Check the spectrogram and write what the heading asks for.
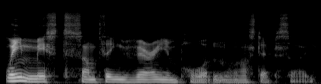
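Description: A man co-hosting a podcast in casual banter, teasing and quick to correct the others. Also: fairly low pitch, creaky, a little mellow. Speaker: podcast co-host.

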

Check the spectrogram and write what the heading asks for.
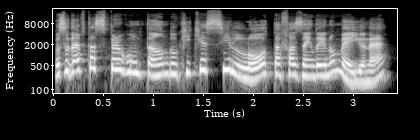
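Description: High-voiced encouraging language teacher woman. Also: big pitch swings, brisk. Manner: clear, encouraging, drilling repetition. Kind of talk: scripted podcast lesson.

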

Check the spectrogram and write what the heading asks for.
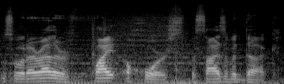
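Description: A man's voice: mid-range voice, a little fast, soft background music. A man co-hosting a podcast, chatting and explaining in a casual style. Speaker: podcast co-host.

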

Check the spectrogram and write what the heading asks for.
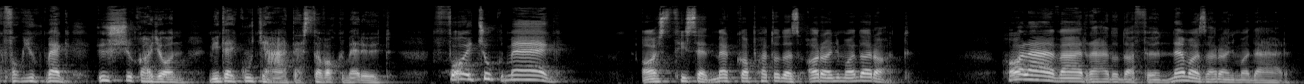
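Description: A man shouting as jeering stone men. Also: mid-range voice, big pitch swings, pitched above the performer's own voice. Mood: jeering, menacing. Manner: shouting, mocking, threatening. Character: jeering, menacing male stone men of a mountainside.

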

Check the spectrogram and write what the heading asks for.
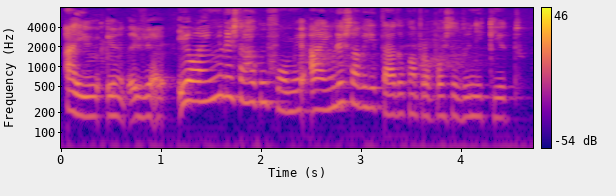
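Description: A woman in her twenties telling a story in a casual, animated way, laughing often and acting out both sides of the talk. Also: medium pitch, fast. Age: 20s. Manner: animated, laughing, quotes herself and her date. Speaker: storyteller recounting a bad date.

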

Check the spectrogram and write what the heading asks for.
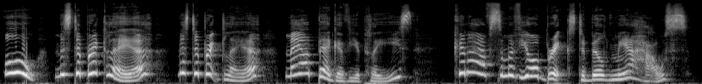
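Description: A woman doing Harry, a squeaky piglet. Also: huge pitch swings, moderate pace. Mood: pleading. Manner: squeaky and pleading. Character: polite young male piglet Harry.

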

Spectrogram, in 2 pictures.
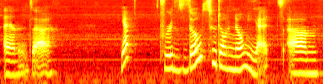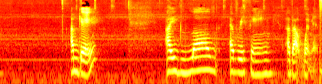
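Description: Female podcast host, slow and fry-heavy, informal chat, phone-recorded with faint scratching behind. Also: mid-range voice, a little mellow, slight background noise. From Philippines. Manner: informal, swearing, addresses listeners as guys. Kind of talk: casual solo podcast intro. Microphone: iPhone.

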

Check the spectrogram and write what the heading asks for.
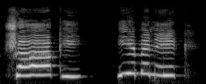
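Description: A woman voicing Raf, an excitable and forgetful young male cousin in a storybook, eager and easily flustered. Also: high-pitched, voice pushed up, full character voice. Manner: eager, jumpy, quick to fluster. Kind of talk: storybook character voice.

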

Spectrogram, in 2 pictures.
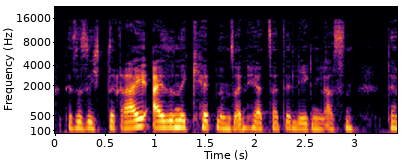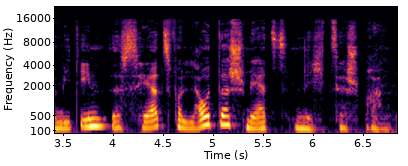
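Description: A woman's voice: lowish voice, darkish tone. A woman retelling a fairy tale on a podcast in a casual, ironic, chatty way with fillers. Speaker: podcast storyteller.

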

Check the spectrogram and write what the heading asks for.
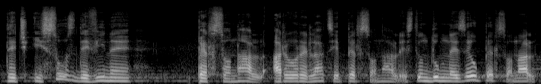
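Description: A man explaining a scripture passage in conversation, scholarly and digressive, often pausing with fillers. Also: fairly high pitch, creaky, in a large hall. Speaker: theologian commenting on scripture.

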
